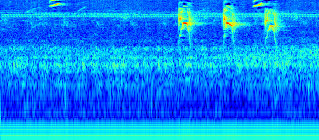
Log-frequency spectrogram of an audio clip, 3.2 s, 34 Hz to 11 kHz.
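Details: A young Greyish Saltator feeding on Ipomoea amnicola flowers in Santa Fe, Argentina, on 29 March 2024, gives three short, sharp high chips about half a second apart after one fainter thin note, over steady hiss.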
